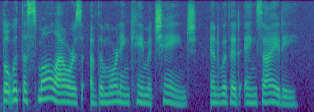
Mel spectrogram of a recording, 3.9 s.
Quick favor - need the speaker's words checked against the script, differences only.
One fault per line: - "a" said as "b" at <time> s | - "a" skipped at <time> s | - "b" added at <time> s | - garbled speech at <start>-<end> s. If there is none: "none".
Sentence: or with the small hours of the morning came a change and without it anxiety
- "or" said as "but" at 0.0 s
- "without" said as "with" at 2.7 s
